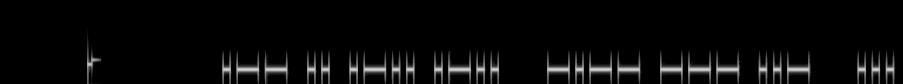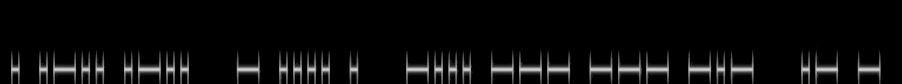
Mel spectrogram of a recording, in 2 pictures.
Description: Morse code, heard as a keyed tone, about 17 wpm, 700 Hz. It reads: WILL YOU SELL THE BOOK AT
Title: Sentences from Top 1200 Words 17wpm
